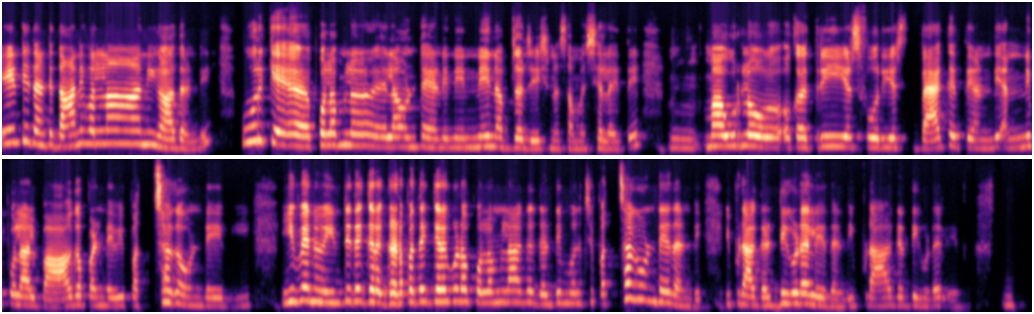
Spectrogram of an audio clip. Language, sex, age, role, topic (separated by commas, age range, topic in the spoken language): Telugu, female, 20-24, guest, మీ ఊరిలో నేల, నీరు, గాలి సంబంధిత సమస్యలు ఎలా కనిపిస్తున్నాయి?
